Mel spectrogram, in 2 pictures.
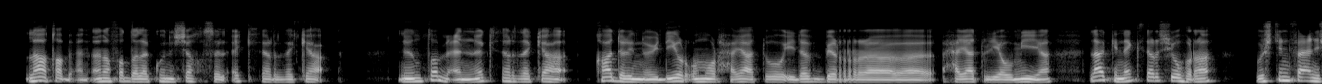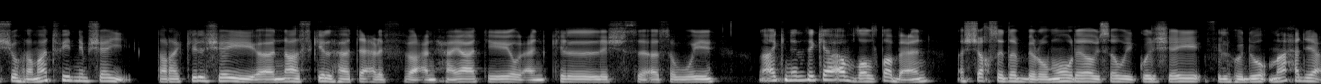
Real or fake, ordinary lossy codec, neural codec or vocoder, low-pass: real; none; none; none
